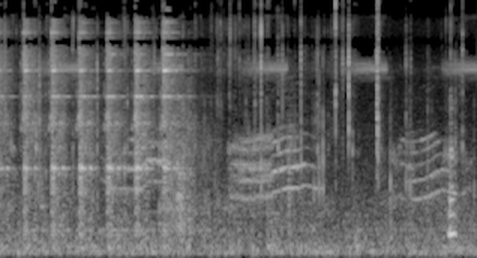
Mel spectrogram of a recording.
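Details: Stray cat in a car park, fed a treat, while another cat is heard crying; rapid clicking and chewing noises, then two wavering meows a second apart, each slightly falling, with faint voices nearby.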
